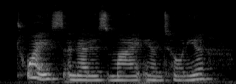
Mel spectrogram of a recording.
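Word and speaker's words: Ántonia: and that is My Antonia. I know some people pronounce it Antonia, but I prefer Antonia.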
